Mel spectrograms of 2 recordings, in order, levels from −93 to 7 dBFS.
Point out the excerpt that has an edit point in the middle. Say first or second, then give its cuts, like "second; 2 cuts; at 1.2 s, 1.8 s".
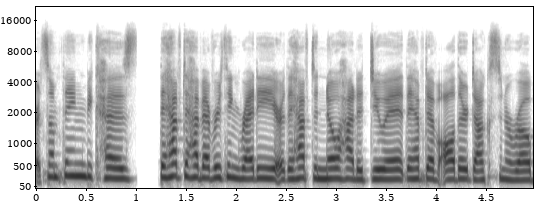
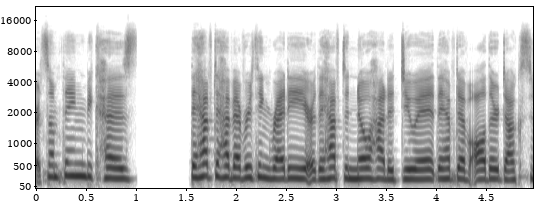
first; 1 cut; at 1.1 s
